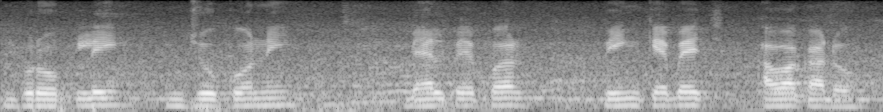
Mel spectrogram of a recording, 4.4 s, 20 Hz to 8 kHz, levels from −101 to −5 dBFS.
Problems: constant background noise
